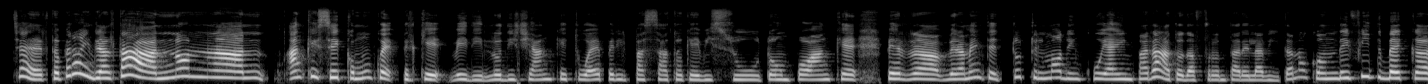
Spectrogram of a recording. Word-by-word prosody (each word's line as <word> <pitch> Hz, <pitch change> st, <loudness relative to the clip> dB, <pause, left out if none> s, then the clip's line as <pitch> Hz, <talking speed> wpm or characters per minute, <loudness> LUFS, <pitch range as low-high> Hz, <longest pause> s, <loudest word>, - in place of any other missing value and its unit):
Certo! 260 Hz, -7 st, 0 dB
Però, 400 Hz, +5 st, 0 dB
in 325 Hz, -, +1 dB
realtà, 290 Hz, +2 st, +8 dB
non 320 Hz, +8 st, +2 dB, 0.9 s
anche 325 Hz, +6 st, +1 dB
se, 320 Hz, 0 st, 0 dB
comunque 285 Hz, -2 st, -1 dB
perché, 230 Hz, -1 st, -1 dB
vedi, 205 Hz, -3 st, -4 dB
lo 220 Hz, +3 st, -2 dB
dici 225 Hz, +2 st, -6 dB
anche 240 Hz, +2 st, -5 dB
tu, 230 Hz, -3 st, -4 dB
eh, 230 Hz, +2 st, -2 dB
per 235 Hz, 0 st, -4 dB
il 225 Hz, -1 st, -8 dB
passato 225 Hz, -1 st, -7 dB
che 215 Hz, +1 st, -6 dB
hai 210 Hz, -, -1 dB
vissuto. 215 Hz, +1 st, -6 dB
Un 220 Hz, -1 st, -3 dB
po' 230 Hz, 0 st, -3 dB
anche 225 Hz, +1 st, -2 dB, 0.3 s
per 255 Hz, -2 st, +1 dB
veramente 245 Hz, +3 st, 0 dB
tutto 335 Hz, -2 st, -7 dB
il 270 Hz, -, -3 dB
modo 305 Hz, -1 st, -4 dB
in 255 Hz, -2 st, -5 dB
cui 255 Hz, +1 st, -4 dB
hai 245 Hz, 0 st, 0 dB
imparato 245 Hz, +1 st, -1 dB
ad 210 Hz, -, -3 dB
affrontare 210 Hz, 0 st, -5 dB
la 205 Hz, 0 st, -4 dB
vita, 200 Hz, +5 st, -8 dB
no? 330 Hz, +2 st, -10 dB
Con 270 Hz, -3 st, -2 dB
dei 295 Hz, +1 st, -1 dB
feedback, 295 Hz, -4 st, -1 dB
245 Hz, 170 wpm, -17 LUFS, 220-290 Hz, 0.9 s, realtà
